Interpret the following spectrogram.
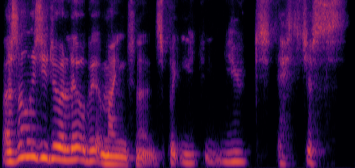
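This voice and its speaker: Man, fifties, gravelly, fairly high for a man, firm trainer advice, desk mic at home. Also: big pitch swings, brisk, darkish tone. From Britain. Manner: firm, matter-of-fact advice. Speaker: guest, personal trainer. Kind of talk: casual interview chat. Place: home room, indoors, on a video call. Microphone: desk microphone.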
